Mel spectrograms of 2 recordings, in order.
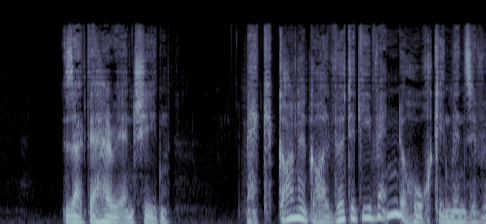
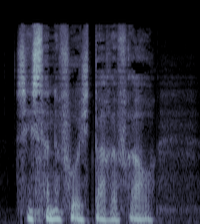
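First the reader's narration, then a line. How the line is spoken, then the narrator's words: Quiet. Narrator (German): sagte Hermine mit leiser Stimme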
